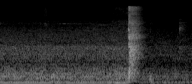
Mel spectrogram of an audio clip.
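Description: A single sharp test-fired shot from a demo unit cracks out close and loud after a quiet hum of background, then fades quickly into a brief tail.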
